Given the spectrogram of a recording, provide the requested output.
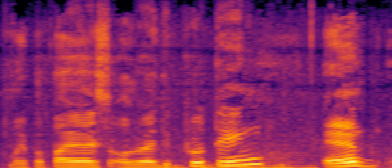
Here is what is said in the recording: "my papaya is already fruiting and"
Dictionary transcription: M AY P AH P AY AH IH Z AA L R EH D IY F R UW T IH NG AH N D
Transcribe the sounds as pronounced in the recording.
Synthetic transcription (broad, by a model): M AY P AH P AY AH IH S AA L R EH D IY P R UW T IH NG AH N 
